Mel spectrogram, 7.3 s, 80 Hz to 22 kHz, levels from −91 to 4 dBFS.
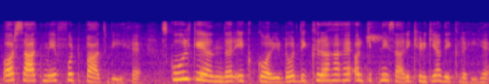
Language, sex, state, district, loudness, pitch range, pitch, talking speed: Hindi, female, Punjab, Kapurthala, -17 LUFS, 215-270 Hz, 250 Hz, 170 wpm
